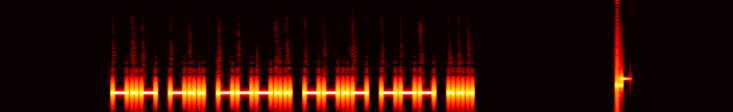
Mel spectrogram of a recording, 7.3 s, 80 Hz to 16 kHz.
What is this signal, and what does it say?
Morse code, heard as a keyed tone, about 25 wpm, 700 Hz. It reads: KD8QOS
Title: USA Call Signs - 6 Characters - 2x Character Spacing - 25wpm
